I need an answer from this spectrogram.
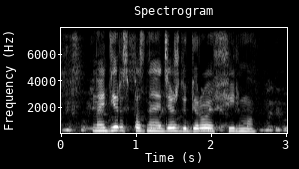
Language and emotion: Russian, neutral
